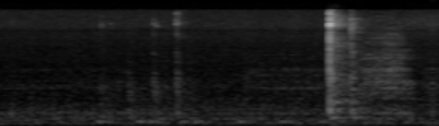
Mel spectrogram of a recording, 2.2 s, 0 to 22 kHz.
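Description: A single sharp snip of side cutters clipping a component lead on a 1930s valve radio under restoration, one crisp click near the end following a few faint taps.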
